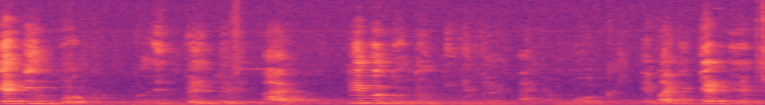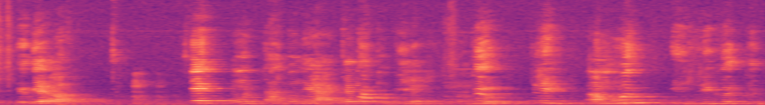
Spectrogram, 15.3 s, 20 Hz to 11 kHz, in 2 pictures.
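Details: Dysarthric speech in a 30-year-old man living with cerebral palsy.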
